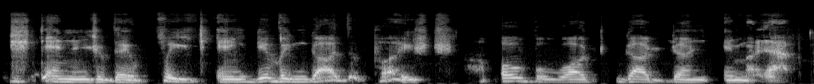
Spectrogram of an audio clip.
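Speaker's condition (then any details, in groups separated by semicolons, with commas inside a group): Cerebral palsy with speech impediment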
